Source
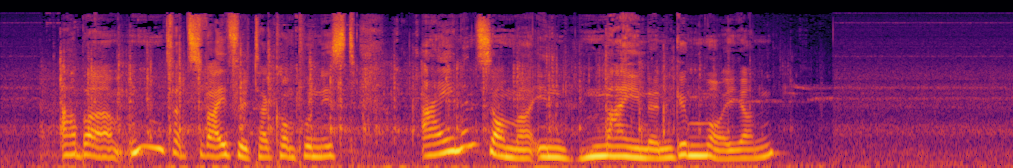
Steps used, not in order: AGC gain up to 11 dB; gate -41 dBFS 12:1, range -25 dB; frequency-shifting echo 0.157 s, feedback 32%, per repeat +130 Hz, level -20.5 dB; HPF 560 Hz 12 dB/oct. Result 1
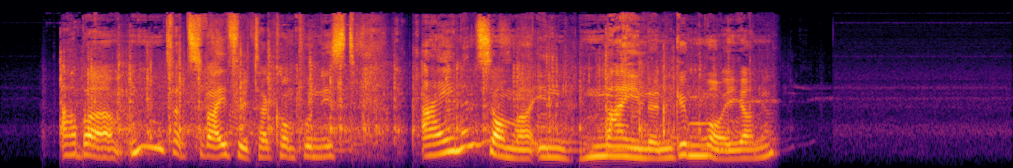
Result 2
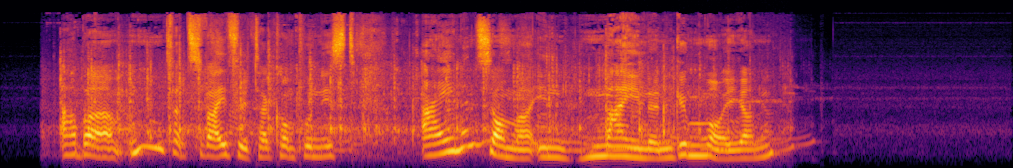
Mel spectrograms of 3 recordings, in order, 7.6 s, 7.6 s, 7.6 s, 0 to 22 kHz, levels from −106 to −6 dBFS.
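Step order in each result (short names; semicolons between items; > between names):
frequency-shifting echo > HPF > gate > AGC; gate > frequency-shifting echo > HPF > AGC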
